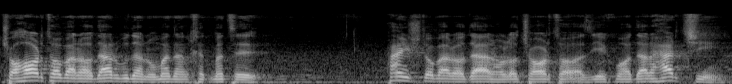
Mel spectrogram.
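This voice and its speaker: Gravelly and medium in pitch, an older preacher recites a mourning elegy, his emotional storytelling rising and falling in intensity. A long hall echo and faint background noise surround him.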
